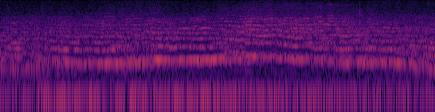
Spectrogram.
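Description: Orchestra playing a quiet passage led by bowed strings, held notes slowly changing pitch.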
